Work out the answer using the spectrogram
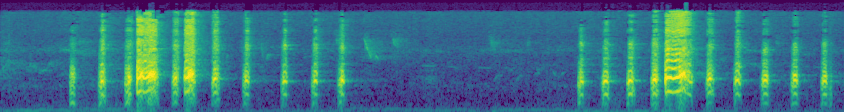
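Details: Sumatran junglefowl pair, male and female with the hen in heat. A short series of sharp clucks speeds up around one harsh louder burst, then a pause and a second similar run.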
